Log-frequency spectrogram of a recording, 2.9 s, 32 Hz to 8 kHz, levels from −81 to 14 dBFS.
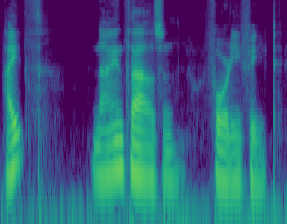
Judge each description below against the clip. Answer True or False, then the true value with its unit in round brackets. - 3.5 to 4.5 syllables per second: True (4.0 syllables/s)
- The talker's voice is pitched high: False (105 Hz)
